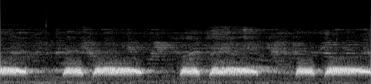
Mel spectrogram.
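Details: Spotted dove from Cà Mau, Vietnam, cooing in a repeated phrase: a short coo, then a longer drawn coo, steady and mid-pitched, with phrases about every second and a quiet room behind.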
